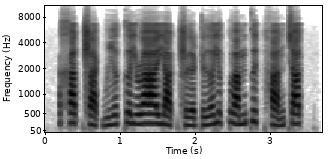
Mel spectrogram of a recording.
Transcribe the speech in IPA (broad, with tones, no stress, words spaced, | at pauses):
xa˦˥t̚ʂa˨˩k̚vi˧˥ə̯ kə˧jɹaː˧ja˨˩k̚ ʂɨ˨˩ə̯ʈɨ˧˥ə̯ jə˦˥k̚va˧˥m t̪ɨ˦˥t̚ ha˨˩˦nca˦˥t̚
